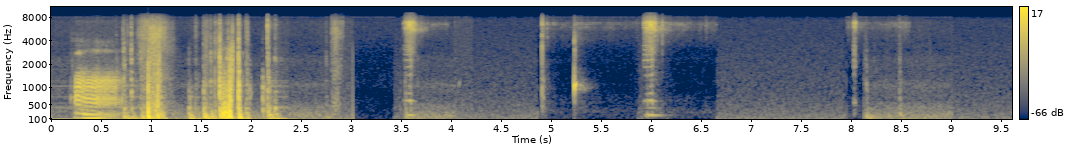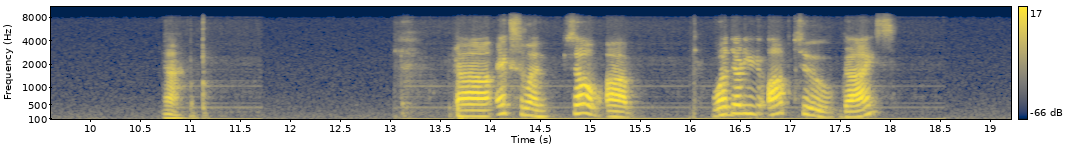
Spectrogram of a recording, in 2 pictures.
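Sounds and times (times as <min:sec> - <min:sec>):
speech: 0:00.2 - 0:01.2, 0:13.8 - 0:15.5, 0:16.2 - 0:18.1
rapid keyboard clacking and key taps: 0:00.6 - 0:02.4, 0:10.9 - 0:11.2.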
